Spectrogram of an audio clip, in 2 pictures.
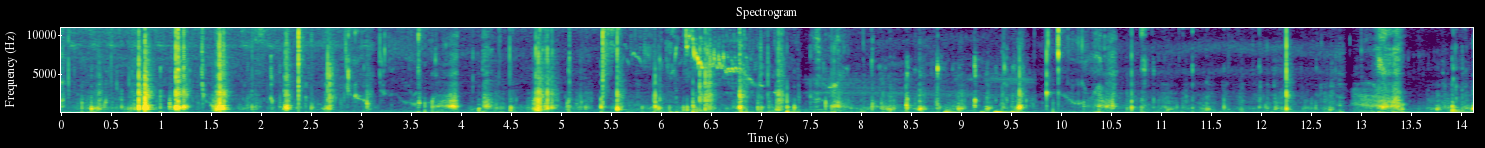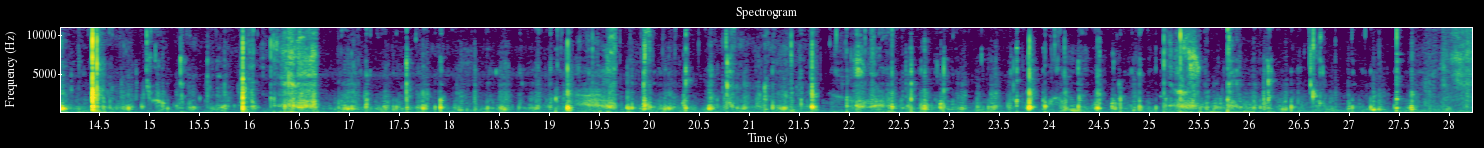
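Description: Close-miked eating: repeated crunchy chewing and biting of spoonfuls of soft, chunky food in a milky liquid, mixed with a metal spoon clicking and scraping in a glass bowl.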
